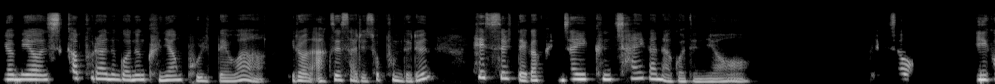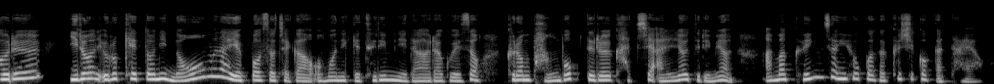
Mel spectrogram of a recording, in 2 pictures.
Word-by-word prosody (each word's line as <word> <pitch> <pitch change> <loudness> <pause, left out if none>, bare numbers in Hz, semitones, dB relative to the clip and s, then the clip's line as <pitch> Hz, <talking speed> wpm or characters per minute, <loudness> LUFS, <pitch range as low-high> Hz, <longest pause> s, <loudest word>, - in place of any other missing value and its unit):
왜냐하면 225 0 +5
스카프라는 255 0 +1
거는 215 0 +2
그냥 200 +1 +1
볼 160 -1 -3
때와 155 - -3 0.3
이런 180 -4 0
액세서리 175 +1 -1
소품들은 180 - -2 0.5
했을 305 -3 +1
때가 185 +2 +2 0.2
굉장히 235 +4 +3
큰 235 -2 +1
차이가 270 +3 -2
나거든요. 140 - -2 1.2
그래서 440 +3 -6 0.7
"이거를 245 - +4 0.3
이런 250 +3 +6
요렇게 250 +3 +3
했더니 245 0 +6
너무나 275 - +2
예뻐서 190 -1 +1
제가 155 -3 -4
어머니께 180 +1 -2
드립니다."라고 160 -5 -1
해서 165 +6 -2 0.2
그런 205 -1 +2
방법들을 200 +4 0
같이 175 - -4
알려 170 +10 0
드리면 185 -3 -3 0.3
아마 200 +6 +2
굉장히 290 +2 +1
효과가 225 -9 -3
크실 240 +6 -7
것 225 -3 -4
같아요. 135 -2 -11
205 Hz, 310 characters per minute, -22 LUFS, 160-245 Hz, 1.2 s, 이런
